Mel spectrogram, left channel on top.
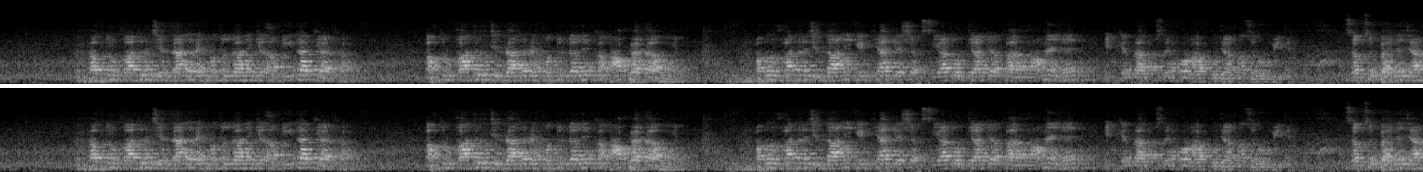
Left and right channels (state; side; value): identical; both; correlation 1.00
